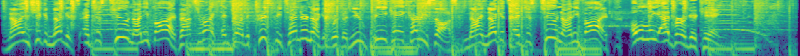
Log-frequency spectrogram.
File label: Asian English Asian English; BK Starbuys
